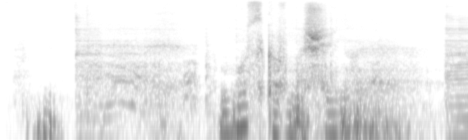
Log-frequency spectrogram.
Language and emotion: Russian, sad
